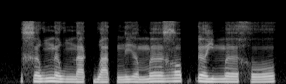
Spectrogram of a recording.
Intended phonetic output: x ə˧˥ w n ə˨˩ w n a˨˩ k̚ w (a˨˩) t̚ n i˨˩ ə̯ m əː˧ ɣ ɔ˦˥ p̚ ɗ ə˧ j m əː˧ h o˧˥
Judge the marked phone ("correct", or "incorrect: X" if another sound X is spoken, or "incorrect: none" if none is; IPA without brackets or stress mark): correct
